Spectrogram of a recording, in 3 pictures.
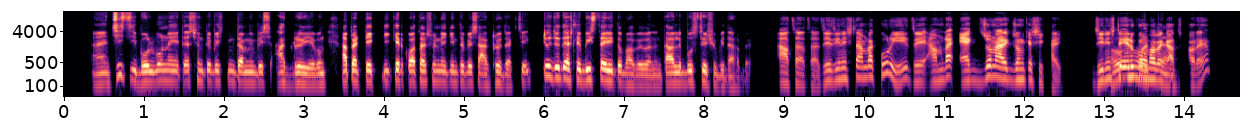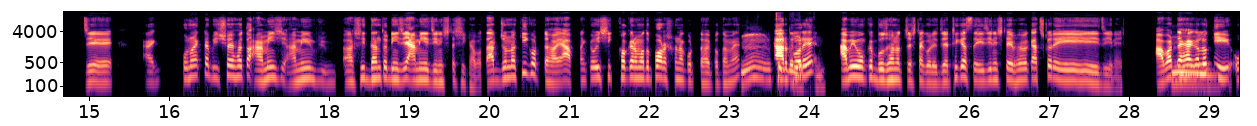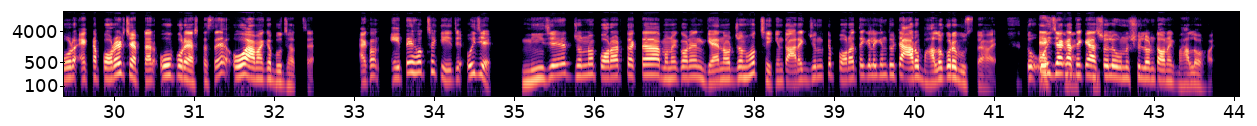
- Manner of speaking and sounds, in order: in English: "টেকনিক"
- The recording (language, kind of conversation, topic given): Bengali, podcast, ব্যস্ত জীবনে আপনি শেখার জন্য সময় কীভাবে বের করেন?
- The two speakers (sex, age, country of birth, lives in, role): male, 20-24, Bangladesh, Bangladesh, host; male, 25-29, Bangladesh, Bangladesh, guest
